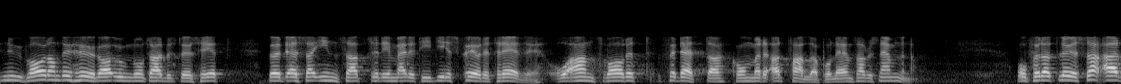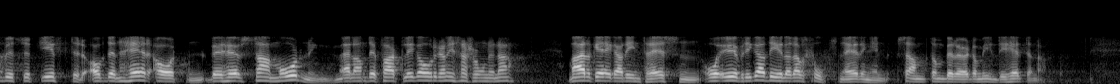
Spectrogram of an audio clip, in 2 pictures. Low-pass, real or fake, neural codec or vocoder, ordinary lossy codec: 3.6 kHz; fake; codec, 16 kHz, 0.8 kbps, ZipCodec; none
